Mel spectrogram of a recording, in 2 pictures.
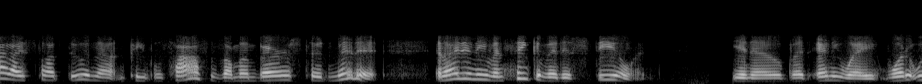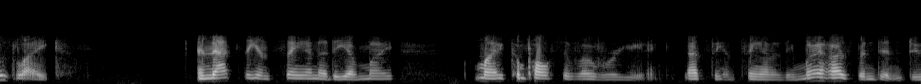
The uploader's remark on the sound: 100 Pounders Phone Meeting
